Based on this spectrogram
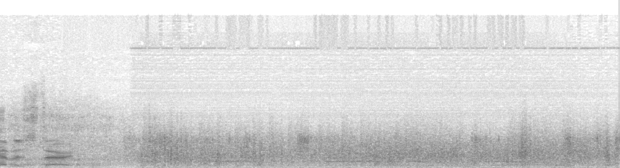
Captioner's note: cannons firing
